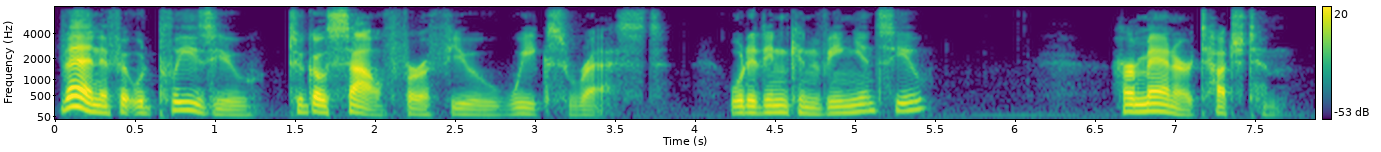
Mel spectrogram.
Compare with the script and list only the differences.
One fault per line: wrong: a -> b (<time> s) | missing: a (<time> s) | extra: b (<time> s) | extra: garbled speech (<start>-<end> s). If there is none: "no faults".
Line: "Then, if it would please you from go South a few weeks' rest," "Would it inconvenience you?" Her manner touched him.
wrong: from -> to (1.4 s)
extra: for (2.1 s)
